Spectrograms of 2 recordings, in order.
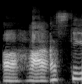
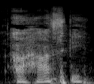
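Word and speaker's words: Ahoskie: get so I'm from a small town called aosi North Carolina um so shout out to all my North Carolina folks who are listening how do you spell that a hosy a h o s k i e okay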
